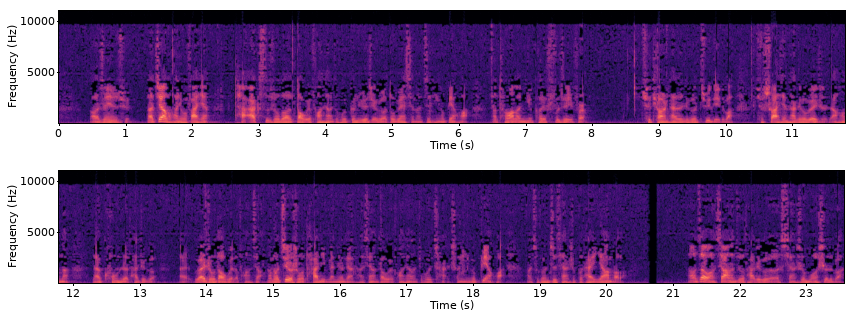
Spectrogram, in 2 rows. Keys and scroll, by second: 9.0 e, 10.5 ctrl+z.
